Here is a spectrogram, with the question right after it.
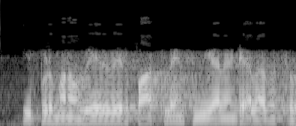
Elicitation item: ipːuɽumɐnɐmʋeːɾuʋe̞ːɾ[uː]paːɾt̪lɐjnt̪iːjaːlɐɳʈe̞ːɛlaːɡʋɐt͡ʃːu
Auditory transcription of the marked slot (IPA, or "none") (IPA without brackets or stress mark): u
